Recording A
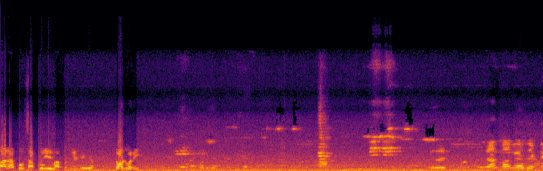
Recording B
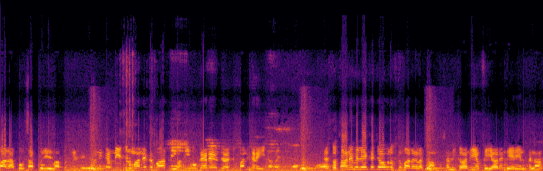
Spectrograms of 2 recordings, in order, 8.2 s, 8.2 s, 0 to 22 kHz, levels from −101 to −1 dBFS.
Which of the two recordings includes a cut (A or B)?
B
